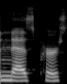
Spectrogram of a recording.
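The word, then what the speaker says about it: Nez Perce: it but I'll try the NES Pur tribe okay so it's Nez p r CE spelled in English and it's a tribe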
